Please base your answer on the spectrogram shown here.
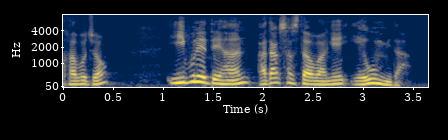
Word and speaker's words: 아닥사스다: 아닥사스다는 아르타크세르크세이스라는 말에 우리나라식 그냥 짧게 발음한 겁니다.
